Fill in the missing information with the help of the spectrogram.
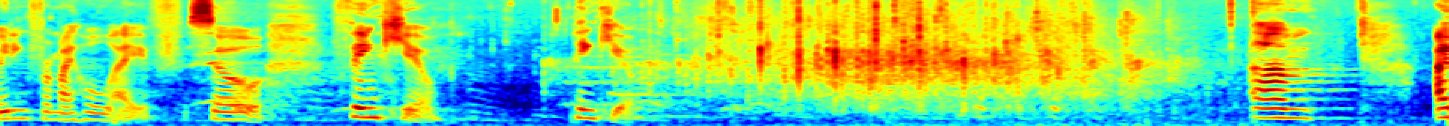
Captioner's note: applause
